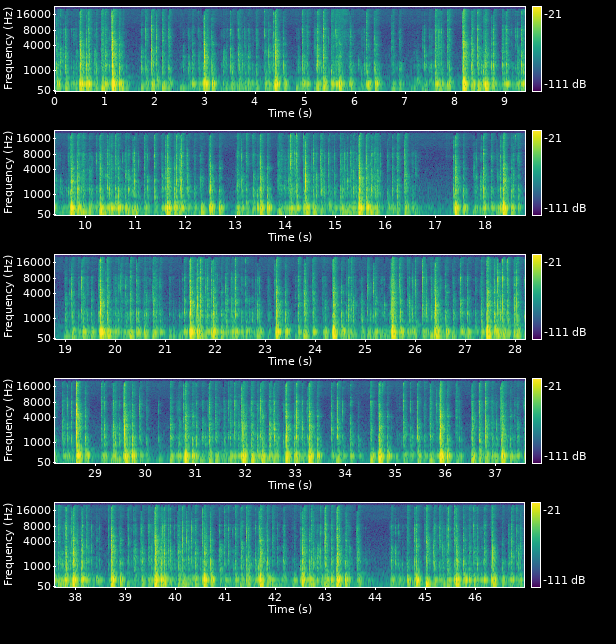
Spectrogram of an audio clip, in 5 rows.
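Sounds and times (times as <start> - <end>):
mechanical keyboard keystroke clacks: 17.4 - 43.8, 44.4 - 46.9.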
